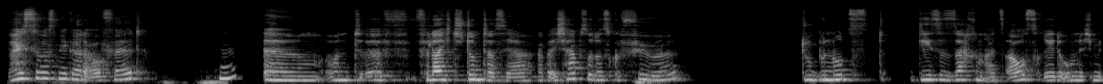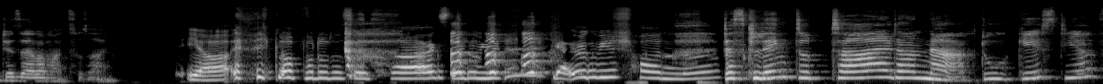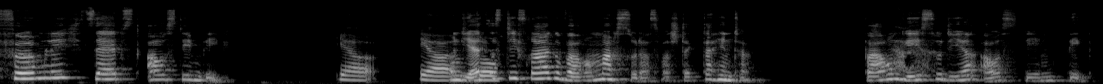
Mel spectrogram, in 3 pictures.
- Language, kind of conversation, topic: German, advice, Was kann ich tun, wenn ich mich schuldig fühle, wenn ich mir bewusst Zeit für mich nehme?
- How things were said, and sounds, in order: distorted speech; static; other background noise; chuckle; laugh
